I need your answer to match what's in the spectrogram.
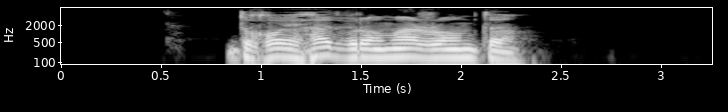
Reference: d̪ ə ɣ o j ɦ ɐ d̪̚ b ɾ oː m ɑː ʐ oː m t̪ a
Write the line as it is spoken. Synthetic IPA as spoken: d̪ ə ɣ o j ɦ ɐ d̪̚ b ɾ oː m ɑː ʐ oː m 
